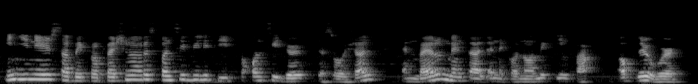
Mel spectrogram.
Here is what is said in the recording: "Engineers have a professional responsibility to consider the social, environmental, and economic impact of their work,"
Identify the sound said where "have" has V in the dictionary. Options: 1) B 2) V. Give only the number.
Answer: 1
